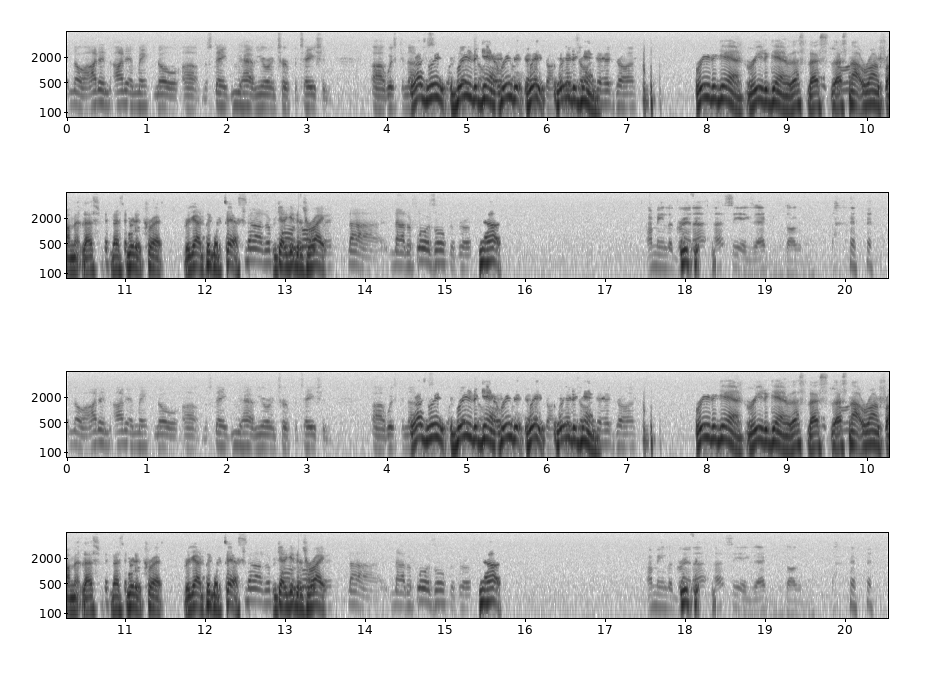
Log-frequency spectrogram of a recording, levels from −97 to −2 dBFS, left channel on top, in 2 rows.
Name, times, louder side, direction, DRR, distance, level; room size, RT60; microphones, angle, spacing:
voice 1, 0.0-7.3 9.4-9.8 10.1-10.2 12.5-15.3, left 4 dB, 65° left, 0.6 m, -36 dB
voice 2, 4.3-6.7 7.9-11.5 11.7-12.5 12.9-13.5 15.4-15.7 17.9-18.1, equal, ahead, 0.3 m, -23 dB
voice 3, 17.5-20.4, left 3 dB, 50° left, 3.9 m, -44 dB
head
